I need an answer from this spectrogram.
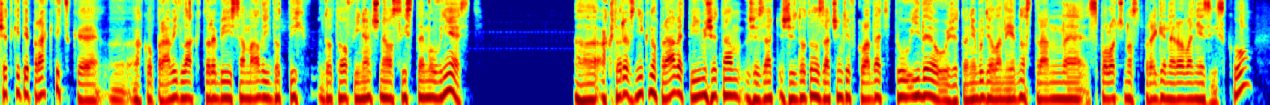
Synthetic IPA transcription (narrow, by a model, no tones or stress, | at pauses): fʃɛt̪kit̪ɪɛpɾakt̪it͡skɛːakɔpɾa̰ʋid̪laːkt̪ɔɾɛːbisama̰lid̪ɔt̪iːxd̪ɔt̪ɔɦɔfinant͡ʃnɛːɦɔsist̪ɛːmuʋɲɪɛsc | akt̪ɔɾɛːʋvzɲiknuːpɾaːʋɛt̪iːmʒɛt̪amʒɛzaʒɛd̪ɔt̪ɔɦɔzat͡ʃɲɛcɛfklad̪act̪uːid̪ɛṵʒɛt̪ɔɲɛbuɟɛlɛ̰nɪjɛ̰d̪nɔst̪ɾa̰nːɛ̰ːspɔlɔt͡ʃnɔsc̚pɾɛɡɛnɛɾɔʋaɲɪɛzḭsku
